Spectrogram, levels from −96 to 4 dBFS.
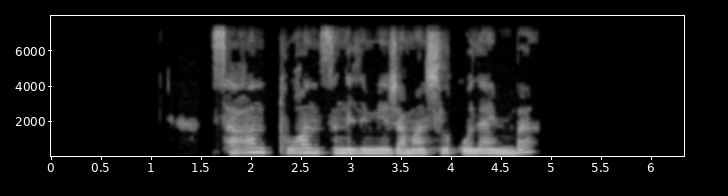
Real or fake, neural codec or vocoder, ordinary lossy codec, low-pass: real; none; none; 7.2 kHz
